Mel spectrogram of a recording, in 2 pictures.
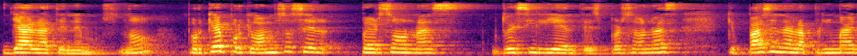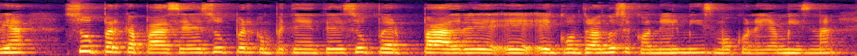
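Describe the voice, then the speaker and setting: A woman's voice: fairly high pitch, steady tone, measured pace. A woman psychotherapist and teacher, explaining to parents in a casual teaching talk and often asking herself rhetorical questions. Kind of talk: informal educational talk to parents.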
